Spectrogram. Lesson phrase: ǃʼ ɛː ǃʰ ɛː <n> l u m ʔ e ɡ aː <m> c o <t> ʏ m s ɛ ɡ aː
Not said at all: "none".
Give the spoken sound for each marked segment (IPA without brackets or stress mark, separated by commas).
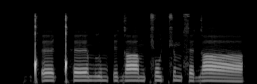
m, m, c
